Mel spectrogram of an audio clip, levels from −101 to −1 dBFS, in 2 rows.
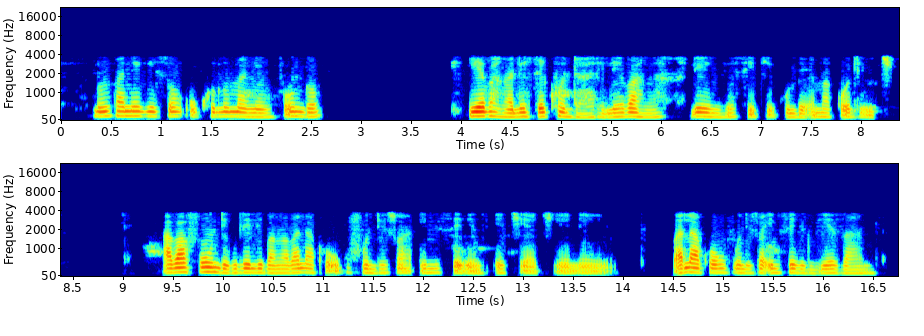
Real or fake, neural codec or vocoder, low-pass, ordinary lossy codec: real; none; 3.6 kHz; Opus, 64 kbps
